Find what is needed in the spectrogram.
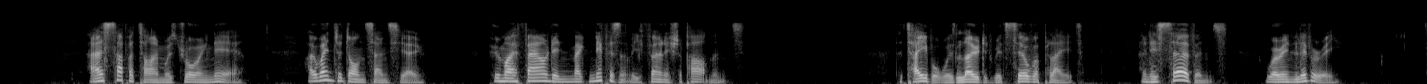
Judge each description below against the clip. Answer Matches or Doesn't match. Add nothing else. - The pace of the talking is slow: Matches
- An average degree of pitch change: Doesn't match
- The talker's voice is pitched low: Matches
